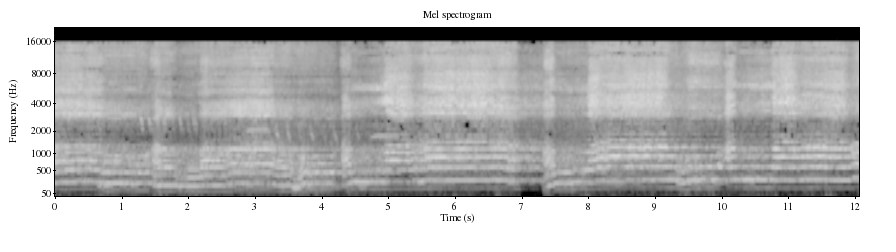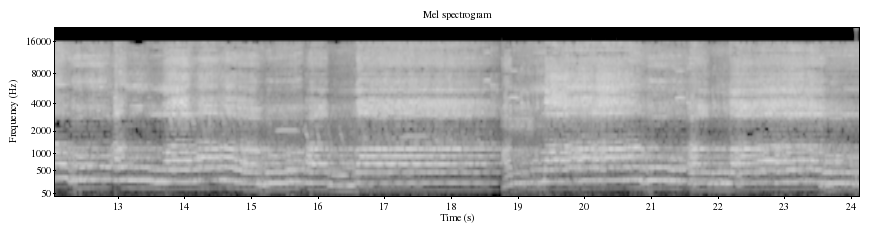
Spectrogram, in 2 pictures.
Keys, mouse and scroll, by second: 0.1-3.4 alt+drag, 3.4 ctrl+shift+z, 3.8 click, 5.8-7.4 alt+shift+click, 7.5 alt+shift+scroll up 3, 8.5-10.0 drag, 11.3-12.6 alt+drag, 12.8-13.2 alt+scroll down 2, 13.2 click, 13.8 alt+scroll down 1, 14.2 alt+scroll up 1, 14.7 scroll up 2, 15.1 click, 16.0-17.1 alt+click, 17.2 alt+scroll down 1, 17.8 click, 18.0 space, 18.1 click, 18.5 alt+scroll up 1, 19.3 alt+shift+click, 21.1 alt+shift+scroll up 1, 21.7-22.8 drag.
